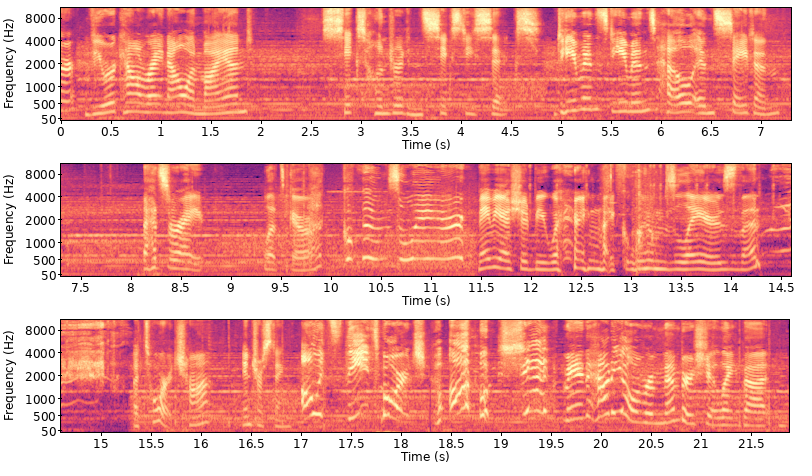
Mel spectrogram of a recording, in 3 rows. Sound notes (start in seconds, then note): 9.9 laughing; 14.8 wheeze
